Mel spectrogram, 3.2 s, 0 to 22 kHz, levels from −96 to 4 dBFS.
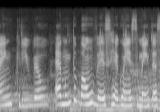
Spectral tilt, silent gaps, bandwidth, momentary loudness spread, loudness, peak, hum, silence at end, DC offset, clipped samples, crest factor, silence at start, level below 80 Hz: -5 dB/octave; none; 13.5 kHz; 6 LU; -12 LUFS; 0 dBFS; none; 0 s; under 0.1%; under 0.1%; 12 dB; 0 s; -48 dBFS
